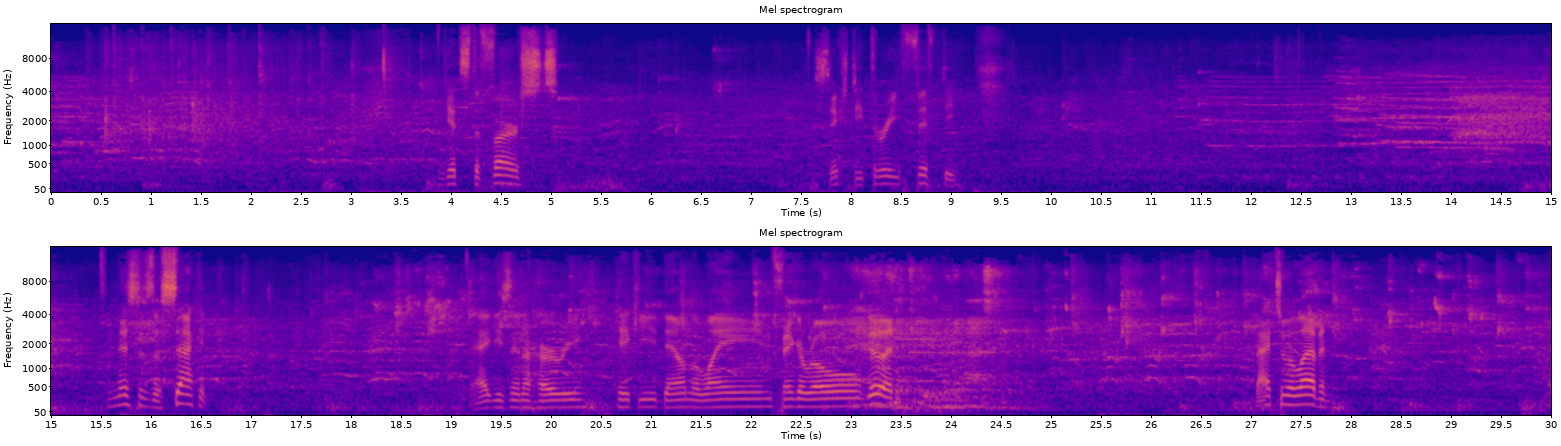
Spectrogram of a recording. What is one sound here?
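A crowd murmurs in a large echoing gym.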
